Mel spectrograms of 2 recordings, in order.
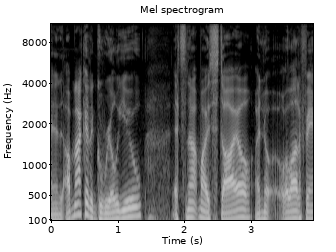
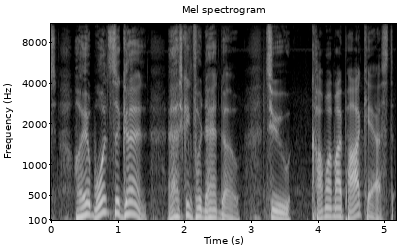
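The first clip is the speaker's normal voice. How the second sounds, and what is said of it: Imitates another person's voice. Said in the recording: “in my Bernie Sanders voice,”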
